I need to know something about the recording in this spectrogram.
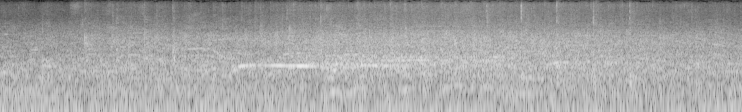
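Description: A stadium crowd cheers louder, then settles.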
